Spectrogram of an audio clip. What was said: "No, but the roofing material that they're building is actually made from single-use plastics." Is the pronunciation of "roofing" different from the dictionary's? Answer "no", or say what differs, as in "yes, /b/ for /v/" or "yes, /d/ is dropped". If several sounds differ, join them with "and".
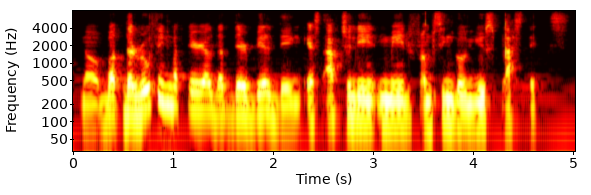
no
